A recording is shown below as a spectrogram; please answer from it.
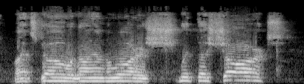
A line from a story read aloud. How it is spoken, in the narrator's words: started screaming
